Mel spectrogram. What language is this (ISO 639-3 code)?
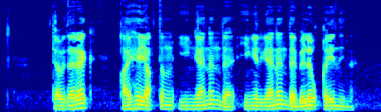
bak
